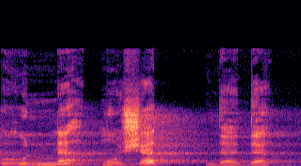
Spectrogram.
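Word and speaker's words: ghunnah musyaddadah: Kalau ada nun tasydid atau mim tasydid, maka cara membacanya dibaca mendengung. Namanya gunnah musyaddadah.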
